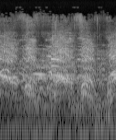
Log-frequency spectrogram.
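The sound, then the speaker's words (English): A crowd of Boris Yeltsin's supporters cheers him on in the Moscow streets during a right-wing coup, a sustained roar of many voices with shouts swelling and receding throughout. “In the streets, his supporters cheered him on.”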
